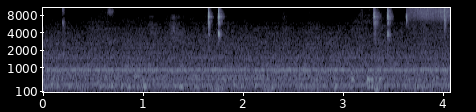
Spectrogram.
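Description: Near silence: room tone with a few faint, sharp clicks, a close pair about a second and a half in and a few more near the end, followed by a brief soft hiss.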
